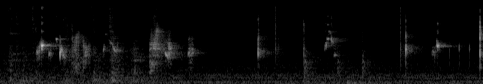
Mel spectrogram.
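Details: Parakeets kept as pets chatter at a spoon in clear short phrases of high chirps and squeaky warbles. The phrases come in quick clusters with brief silences between them.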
